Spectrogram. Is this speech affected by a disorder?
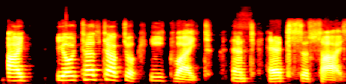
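Yes: cerebral palsy; affects speech.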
